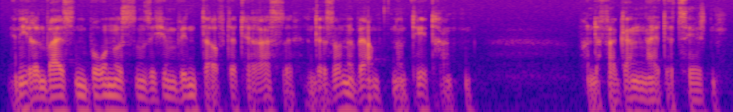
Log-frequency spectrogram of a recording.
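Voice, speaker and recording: An actor playing a reflective, defiant colonial official in a literary radio drama, speaking in a measured, deliberate way. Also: male voice, very deep voice, creaky, breathy edge, full character voice. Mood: brooding, solemn. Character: defiant, reflective colonial official defending his invented fable.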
